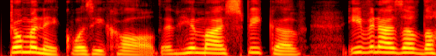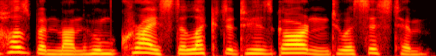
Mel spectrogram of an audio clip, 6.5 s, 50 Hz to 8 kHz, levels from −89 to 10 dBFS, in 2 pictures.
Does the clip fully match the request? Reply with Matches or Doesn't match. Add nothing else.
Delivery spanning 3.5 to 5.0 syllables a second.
Doesn't match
